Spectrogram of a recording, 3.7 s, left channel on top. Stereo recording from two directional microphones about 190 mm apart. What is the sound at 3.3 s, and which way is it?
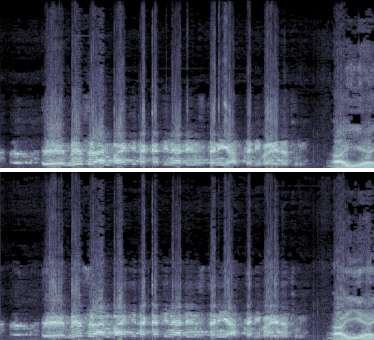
Speech, centre (ahead or behind).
